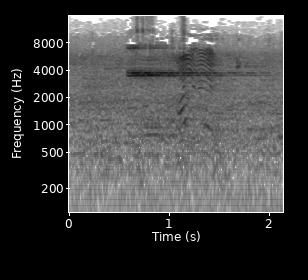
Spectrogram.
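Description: A high, steady whistle tone sets in suddenly about half a second in and holds for over a second, echoing in a large gym hall. Partway through, a few quick rising squeaks cut across it.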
